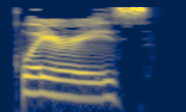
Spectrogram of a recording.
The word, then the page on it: queries: British English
